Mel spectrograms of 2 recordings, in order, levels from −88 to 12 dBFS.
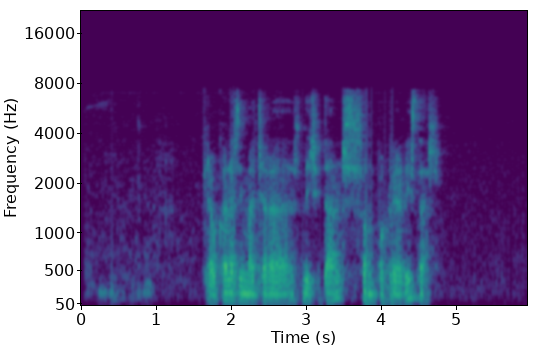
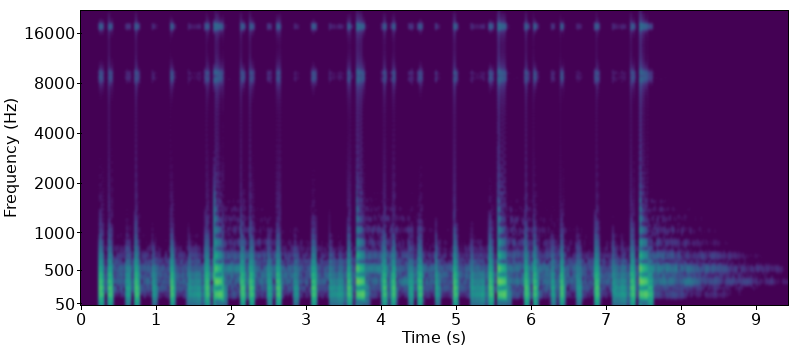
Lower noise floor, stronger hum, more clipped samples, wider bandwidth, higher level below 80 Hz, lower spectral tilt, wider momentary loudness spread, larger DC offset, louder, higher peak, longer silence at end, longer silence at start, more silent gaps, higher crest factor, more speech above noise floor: second, -69 dBFS vs -76 dBFS; neither; neither; second, 7.8 kHz vs 19.5 kHz; second, -56 dBFS vs -48 dBFS; second, -5 dB/octave vs -11 dB/octave; about the same, 8 LU vs 9 LU; neither; second, -27 LUFS vs -24 LUFS; second, -8 dBFS vs -2 dBFS; second, 1.2 s vs 1.8 s; about the same, 0.25 s vs 0.25 s; neither; about the same, 22 dB vs 22 dB; second, 42 dB vs 56 dB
